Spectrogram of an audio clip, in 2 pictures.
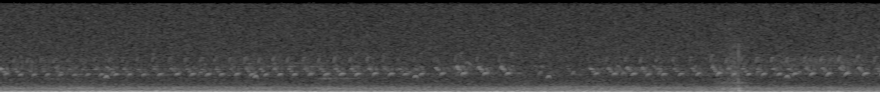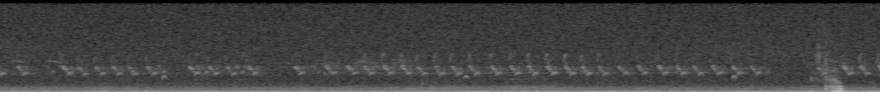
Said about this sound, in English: Recording, the birds are just perched here for a long time giving alarm calls to each other, and now they're giving chitter notes.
